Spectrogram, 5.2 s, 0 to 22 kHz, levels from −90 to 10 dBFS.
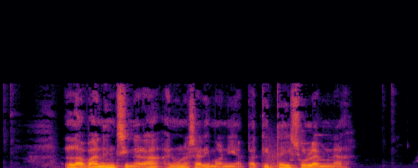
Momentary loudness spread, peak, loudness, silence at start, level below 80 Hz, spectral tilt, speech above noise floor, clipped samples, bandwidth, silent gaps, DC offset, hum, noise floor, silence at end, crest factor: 10 LU; -2 dBFS; -18 LUFS; 0.8 s; -42 dBFS; -6 dB/octave; 46 dB; under 0.1%; 11.5 kHz; none; under 0.1%; none; -64 dBFS; 0.9 s; 18 dB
